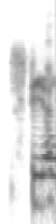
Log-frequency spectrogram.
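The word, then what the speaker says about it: Stihl: gonna say this wrong is it steel is that how you say it yes steel Timber Sports this U.S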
